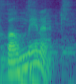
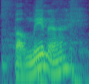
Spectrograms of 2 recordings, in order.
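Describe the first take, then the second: First: The final ch is a hard K sound. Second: The final ch is a soft throaty sound. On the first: "it can be hardened to a K" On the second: "in Scots it would be"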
